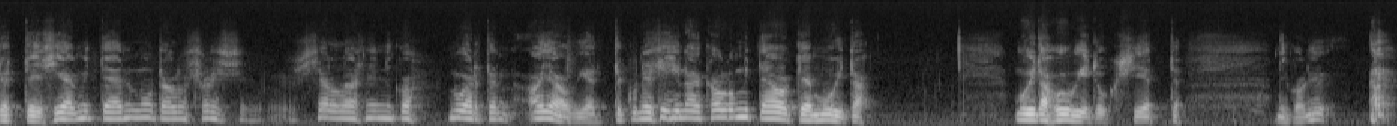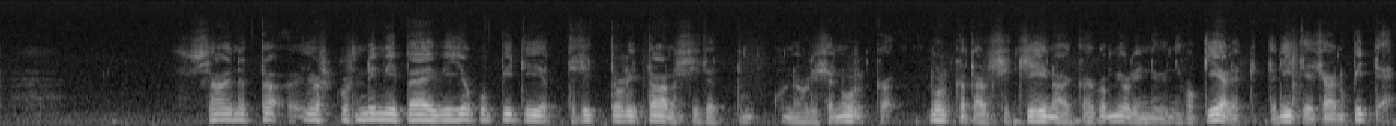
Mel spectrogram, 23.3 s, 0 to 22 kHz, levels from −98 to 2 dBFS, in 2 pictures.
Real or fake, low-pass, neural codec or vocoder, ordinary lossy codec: fake; none; vocoder, 44.1 kHz, 128 mel bands every 512 samples, BigVGAN v2; none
